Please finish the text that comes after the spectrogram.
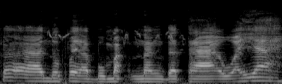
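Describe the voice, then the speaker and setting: A man's voice: medium pitch, fairly even intonation, takes it slowly, sharp tone. A man playing a weary, self-pitying farmhand in an audio drama, with an Ilocano accent. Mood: whining, weary. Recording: noisy track with chirping birdsong.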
